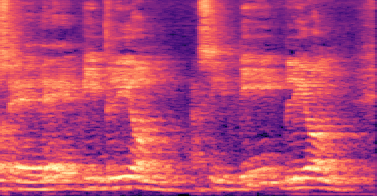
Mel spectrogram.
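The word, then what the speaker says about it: βιβλίον: Libro en griego se escribe o se lee biblión, así, biblión. Y de allí viene la palabra Biblia. Eso es, libro en griego es biblión, B-I-B-L-I-O-N, biblión.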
